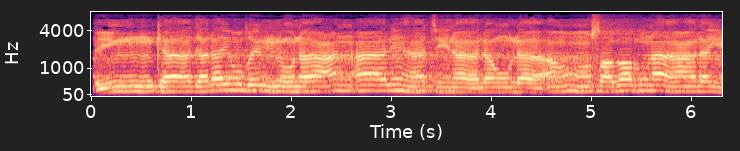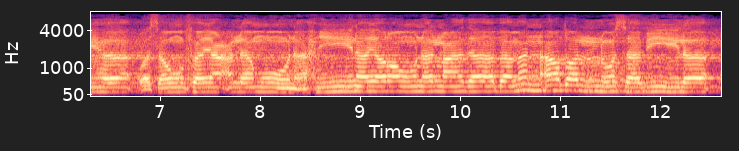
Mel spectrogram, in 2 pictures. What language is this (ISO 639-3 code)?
ara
